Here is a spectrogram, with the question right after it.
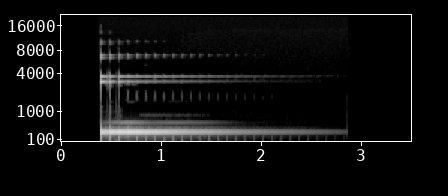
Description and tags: magical warning
i used this sound for a warning af a maigc box when it was empty
alert, magical, warning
